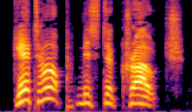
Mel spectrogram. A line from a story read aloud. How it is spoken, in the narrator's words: said Harry loudly and clearly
